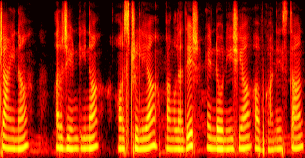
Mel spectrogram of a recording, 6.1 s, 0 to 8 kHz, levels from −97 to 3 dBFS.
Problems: none marked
